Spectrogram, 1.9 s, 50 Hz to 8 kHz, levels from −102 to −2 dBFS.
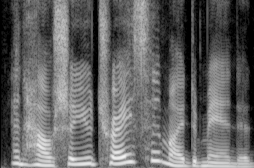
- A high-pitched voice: Yes, high, 225 Hz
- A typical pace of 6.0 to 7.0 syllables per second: Yes, 6.4 syllables/s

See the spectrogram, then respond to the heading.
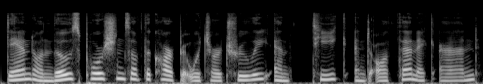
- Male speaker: No, female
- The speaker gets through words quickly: No, average, 160 wpm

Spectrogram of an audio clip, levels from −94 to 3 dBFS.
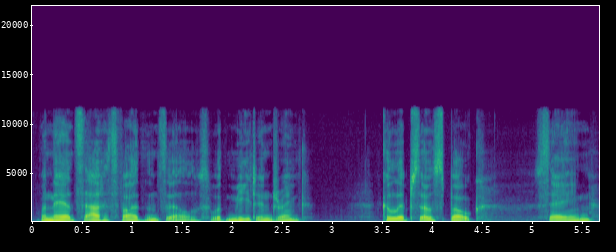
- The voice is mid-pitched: No, low, 125 Hz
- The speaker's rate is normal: No, slow, 125 wpm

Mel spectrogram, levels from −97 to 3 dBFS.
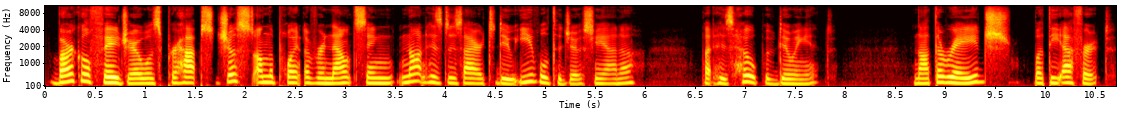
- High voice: Yes, high, 215 Hz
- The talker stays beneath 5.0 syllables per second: Yes, 4.6 syllables/s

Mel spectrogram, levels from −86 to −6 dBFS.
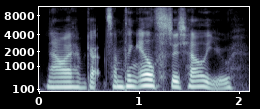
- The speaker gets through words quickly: Yes, fast, 255 wpm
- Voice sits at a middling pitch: Yes, medium, 165 Hz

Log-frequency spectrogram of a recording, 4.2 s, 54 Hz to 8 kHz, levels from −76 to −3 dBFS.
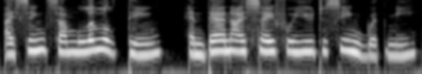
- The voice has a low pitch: No, high, 240 Hz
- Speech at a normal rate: No, fast, 215 wpm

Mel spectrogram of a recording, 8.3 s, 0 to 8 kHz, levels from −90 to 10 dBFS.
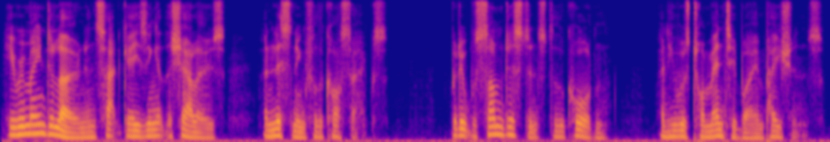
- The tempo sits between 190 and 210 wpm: Yes, average, 200 wpm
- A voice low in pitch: Yes, low, 125 Hz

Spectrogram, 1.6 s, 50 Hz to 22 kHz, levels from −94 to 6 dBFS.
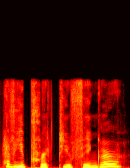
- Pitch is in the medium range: No, very high, 250 Hz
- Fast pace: No, average, 185 wpm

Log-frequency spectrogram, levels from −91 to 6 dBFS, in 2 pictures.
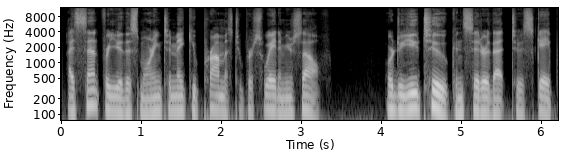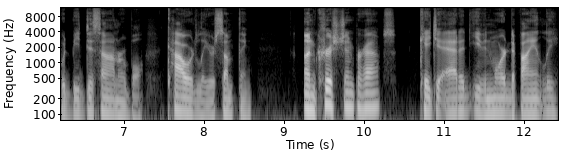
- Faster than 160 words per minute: Yes, average, 170 wpm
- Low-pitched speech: Yes, low, 105 Hz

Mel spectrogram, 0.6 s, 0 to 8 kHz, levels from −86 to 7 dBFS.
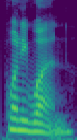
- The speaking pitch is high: Yes, high, 195 Hz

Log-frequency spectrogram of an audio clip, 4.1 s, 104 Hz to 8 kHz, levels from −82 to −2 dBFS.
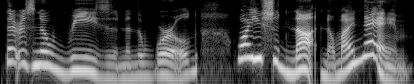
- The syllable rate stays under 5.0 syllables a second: Yes, 4.7 syllables/s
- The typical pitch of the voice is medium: No, high, 225 Hz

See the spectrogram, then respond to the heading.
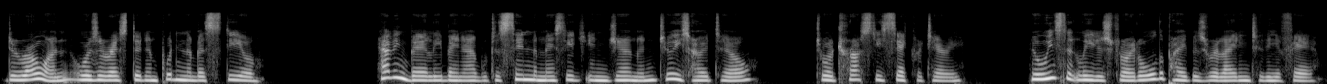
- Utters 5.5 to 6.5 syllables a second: Yes, 5.6 syllables/s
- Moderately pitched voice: No, high, 195 Hz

